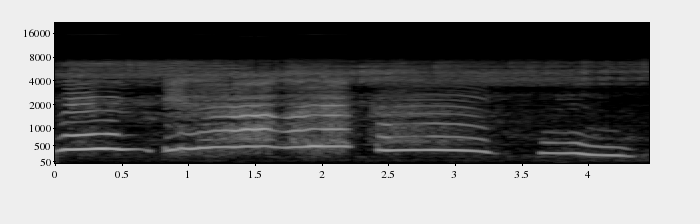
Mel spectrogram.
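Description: A young woman singing alone with no backing, holding four long sung notes with short breaths between them. The last note steps down in pitch.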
